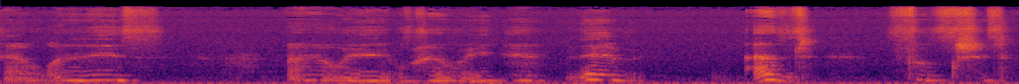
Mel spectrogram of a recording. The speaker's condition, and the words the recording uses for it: Cerebral palsy. The reason my voice sounds a bit less to center is I have cerebral palsy, which I know.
